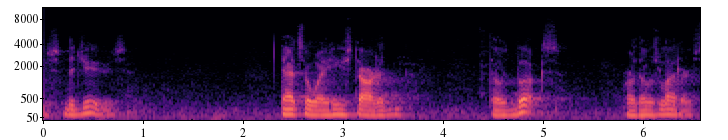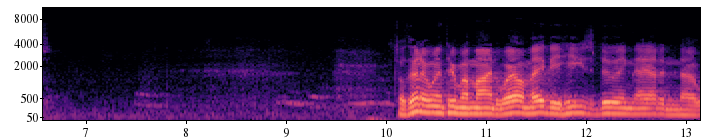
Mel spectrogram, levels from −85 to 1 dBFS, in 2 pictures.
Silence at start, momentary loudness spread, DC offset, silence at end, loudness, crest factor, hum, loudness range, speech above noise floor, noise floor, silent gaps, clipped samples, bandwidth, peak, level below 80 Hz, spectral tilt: 0 s; 22 LU; under 0.1%; 0 s; -23 LUFS; 20 dB; none; 17 LU; 34 dB; -56 dBFS; none; under 0.1%; 5.4 kHz; -6 dBFS; -56 dBFS; -9.5 dB/octave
